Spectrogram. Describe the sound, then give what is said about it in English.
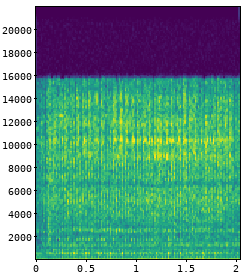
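A 1926 Farmall Regular tractor engine in Western Pennsylvania runs steadily at idle, a low, loud chugging with rapid rhythmic firing pulses and a bit of mechanical clatter, continuous with no talking. “That's a 1926 Farmall Regular.”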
